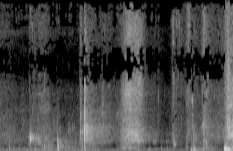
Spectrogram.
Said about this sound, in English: Yeah, JH said, listening to someone eat a banana is one of the most disgusting noises ever. It's true. You're not wrong.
